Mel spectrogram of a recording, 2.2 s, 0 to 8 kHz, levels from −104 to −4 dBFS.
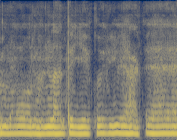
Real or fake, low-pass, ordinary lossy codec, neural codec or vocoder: fake; none; none; codec, 16 kHz, 4.8 kbps, FACodec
